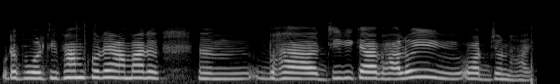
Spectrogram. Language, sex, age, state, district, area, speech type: Bengali, female, 30-45, West Bengal, Darjeeling, urban, spontaneous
